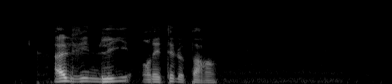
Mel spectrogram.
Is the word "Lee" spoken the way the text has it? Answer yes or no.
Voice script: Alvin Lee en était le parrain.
yes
